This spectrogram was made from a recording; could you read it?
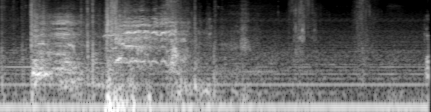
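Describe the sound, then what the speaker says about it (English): A horse in Skyrim neighs loudly and whinnies over heavy hoofbeats as it chases a wolf, the galloping fading to quieter thuds amid game ambience. "And my horse is chasing the wolf."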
